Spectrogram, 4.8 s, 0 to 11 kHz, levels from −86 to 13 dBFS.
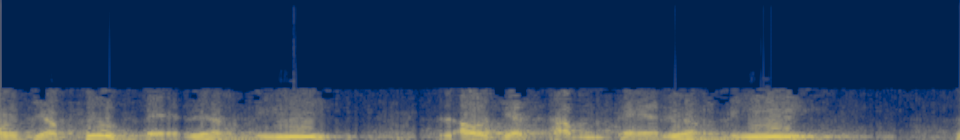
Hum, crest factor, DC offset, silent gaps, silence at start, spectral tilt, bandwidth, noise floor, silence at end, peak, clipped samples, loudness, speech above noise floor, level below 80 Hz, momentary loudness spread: none; 12 dB; under 0.1%; none; 0 s; -12.5 dB/octave; 4.1 kHz; -35 dBFS; 0.35 s; 0 dBFS; under 0.1%; -11 LUFS; 24 dB; -44 dBFS; 15 LU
